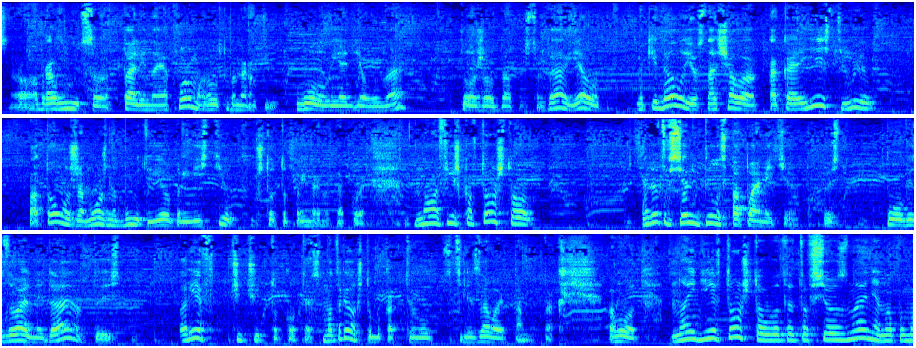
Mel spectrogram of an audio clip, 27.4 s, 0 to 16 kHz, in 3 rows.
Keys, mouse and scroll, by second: 0.8-5.8 drag, 8.3-18.4 middle drag, 20.7-25.7 drag, 26.8-27.3 drag.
